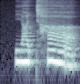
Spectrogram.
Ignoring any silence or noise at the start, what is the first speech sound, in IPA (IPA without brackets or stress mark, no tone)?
j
